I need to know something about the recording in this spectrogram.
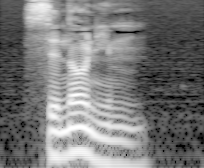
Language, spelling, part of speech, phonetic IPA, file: Polish, synonim, noun, [sɨ̃ˈnɔ̃ɲĩm], Pl-synonim.ogg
